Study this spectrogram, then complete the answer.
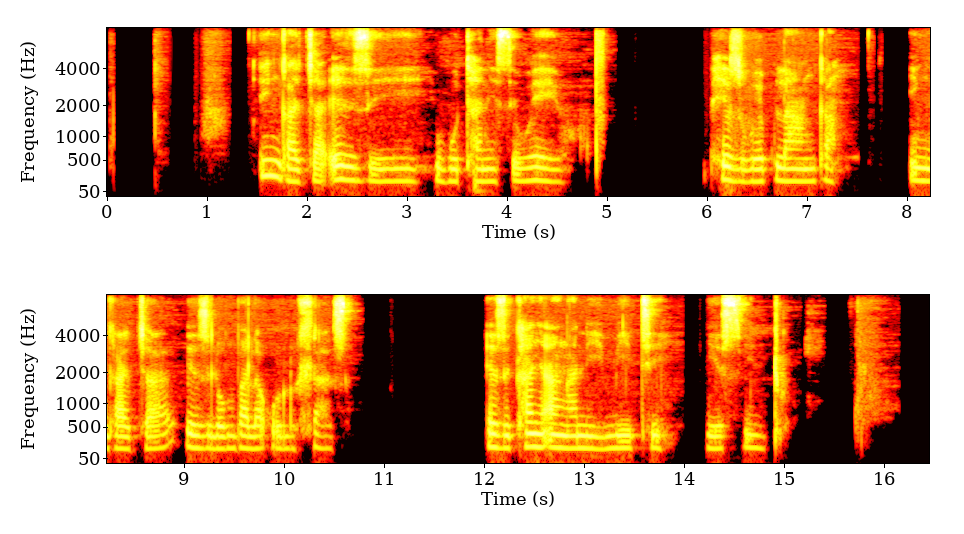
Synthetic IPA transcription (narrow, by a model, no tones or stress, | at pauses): iŋʱḁt͡ʃʼa̰ʔeziβutʰanisiwɛjɔ | pʰezuk̬weɓlaŋkʼa | iːŋʱḁt͡ʃʼaezilom̩ɓalaʔoluɬaːz̥a | ezikʰaɲa̰ʔaŋanijimitʰi | jesiːntʼu̥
